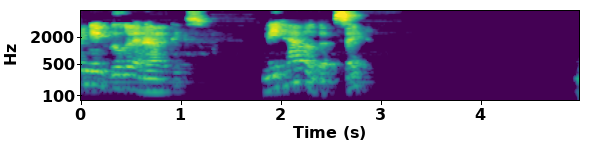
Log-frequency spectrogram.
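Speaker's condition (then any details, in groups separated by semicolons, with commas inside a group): No condition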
